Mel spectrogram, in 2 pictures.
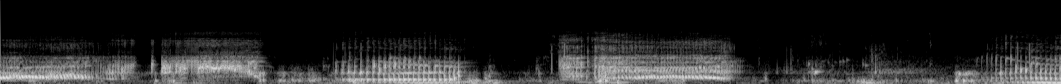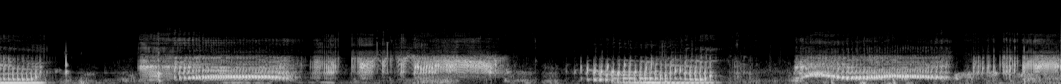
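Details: Humpback whale sounding like crying or snoring: a long series of coarse, roaring blasts of about two seconds each, coming in a steady rhythm with deep rumbles underneath.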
